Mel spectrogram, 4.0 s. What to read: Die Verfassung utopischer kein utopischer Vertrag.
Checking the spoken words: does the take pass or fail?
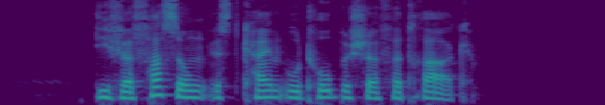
fail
